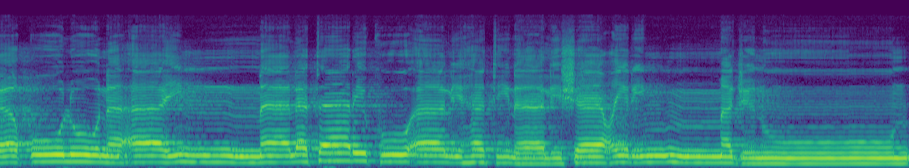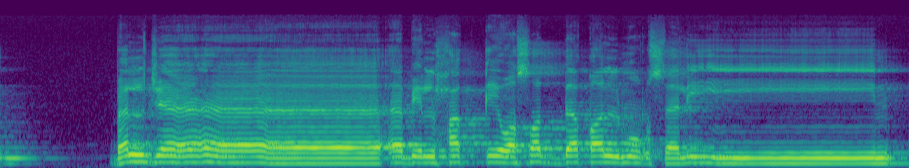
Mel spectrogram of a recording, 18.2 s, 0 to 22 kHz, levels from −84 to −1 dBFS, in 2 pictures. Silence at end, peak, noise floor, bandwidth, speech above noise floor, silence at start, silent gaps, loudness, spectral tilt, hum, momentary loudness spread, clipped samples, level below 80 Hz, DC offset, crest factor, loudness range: 0 s; -4 dBFS; -58 dBFS; 14.5 kHz; 41 dB; 0 s; none; -17 LUFS; -6 dB/octave; none; 4 LU; under 0.1%; -62 dBFS; under 0.1%; 14 dB; 2 LU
